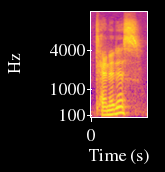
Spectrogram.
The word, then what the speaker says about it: tinnitus: tinnitus? Maybe. That's how it's pronounced. Tinnitus.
